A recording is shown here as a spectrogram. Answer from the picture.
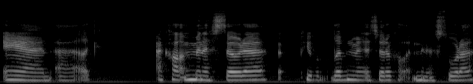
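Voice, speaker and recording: Speaking very fast with a slight Midwestern accent, a woman uses a medium pitch, a bright, sharp tone and ordinary pitch variation. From US Midwest, central Kansas. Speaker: vlogger. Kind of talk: casual vlog. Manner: hesitant.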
